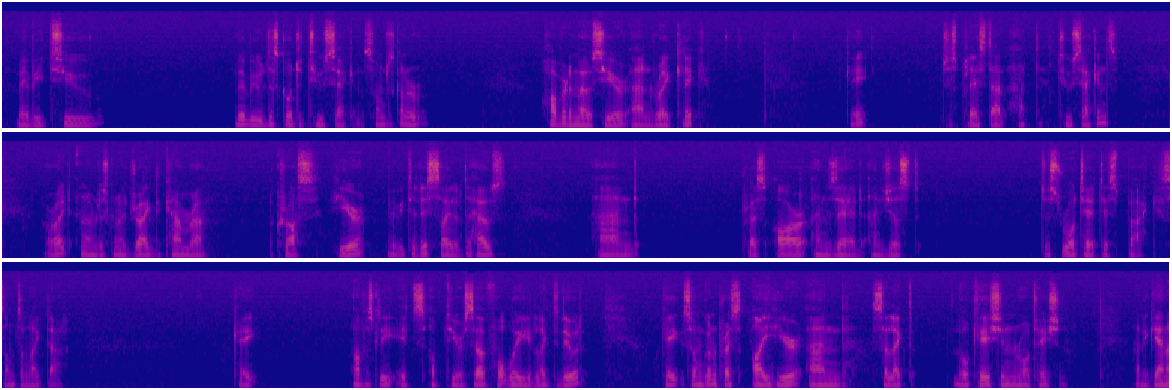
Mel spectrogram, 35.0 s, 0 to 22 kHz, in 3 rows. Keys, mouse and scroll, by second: 7.6 right click, 8.3 right click, 10.8 middle click, 13.5 click, 19.5 r, 31.1 i, 33.9 i.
